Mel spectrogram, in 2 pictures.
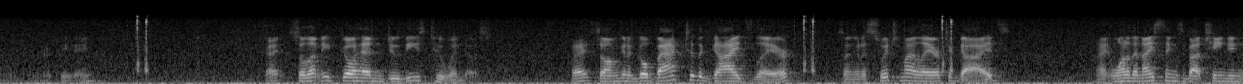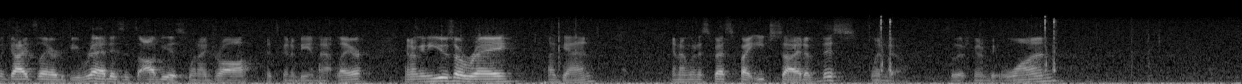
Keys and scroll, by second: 1.5 Return, 16.7 r, 18.1 Return, 23.5 Return.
